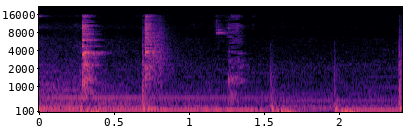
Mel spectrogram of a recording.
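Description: A spoon clinking lightly against a plate a few times as food is spooned onto it.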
